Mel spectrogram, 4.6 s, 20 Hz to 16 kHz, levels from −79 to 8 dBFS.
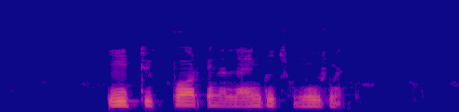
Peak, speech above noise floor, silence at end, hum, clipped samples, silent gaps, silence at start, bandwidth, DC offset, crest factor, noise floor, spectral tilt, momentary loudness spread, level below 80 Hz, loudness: -18 dBFS; 44 dB; 1.2 s; none; under 0.1%; none; 1.05 s; 7.2 kHz; under 0.1%; 20 dB; -80 dBFS; -6.5 dB/octave; 10 LU; -86 dBFS; -36 LUFS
